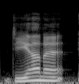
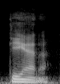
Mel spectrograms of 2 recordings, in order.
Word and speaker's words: Deanna: And Andrew also adds, also, Deanna is... Am I saying it right now? – Nope. – Deanna.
